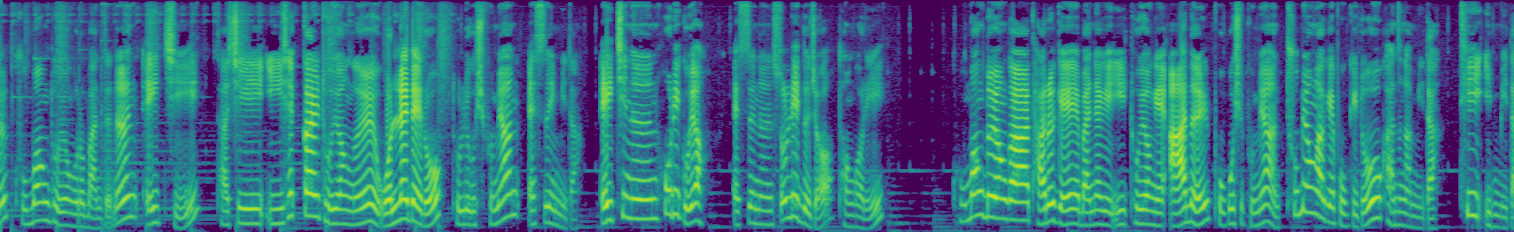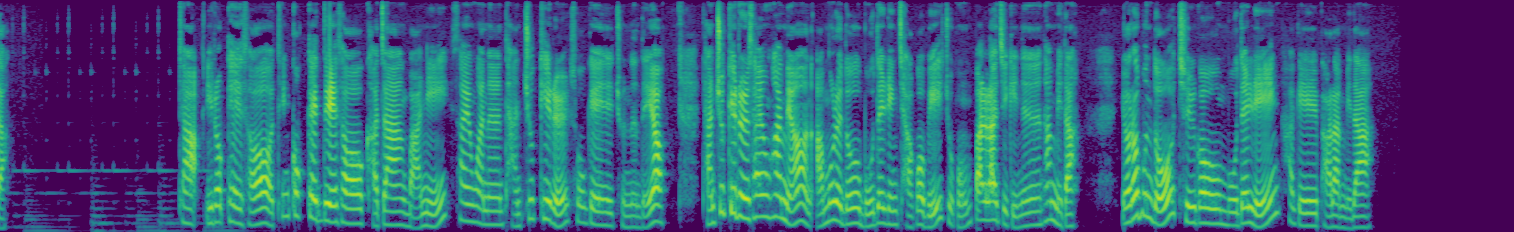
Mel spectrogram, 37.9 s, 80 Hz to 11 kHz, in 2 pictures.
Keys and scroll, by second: 0.0-0.9 typing, 3.0 s, 4.3-5.3 typing, 6.9 typing, 8.0 typing, 8.6 super+c, 8.8 super+v, 17.8-20.4 typing, 21.6 typing.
